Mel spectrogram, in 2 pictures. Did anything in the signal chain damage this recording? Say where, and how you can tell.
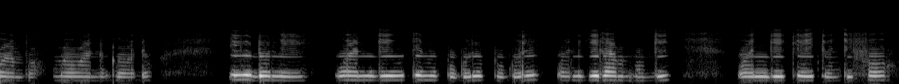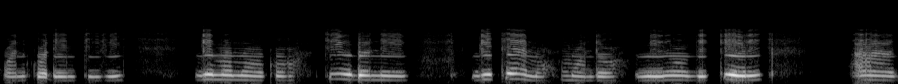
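Yes, at three stages. The codec is G.729, running at 8 kbit/s throughout. The line is confined to roughly 200 Hz to 3.5 kHz, and the speech carries the slightly rough, synthetic texture of a model-based coder that rebuilds each 10 ms frame from a vocal-tract filter, a pitch predictor and a few pulses. Plain band-limiting would sound dull but clean. The rough, synthetic resynthesis is what marks this as a low-rate speech codec.

Periodic clock jitter at the converter adds a steady rough, metallic edge to the speech that disappears in the pauses. A clock wobbling at around 1 kHz puts sidebands roughly that far above and below every component, and the brighter consonants and upper harmonics come out harsher than the low fundamentals. Broadband noise or hum would stay audible in silence. This roughness follows the signal and vanishes with it, which is what identifies it as jitter.

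VoIP packet loss concealed by the speech codec shows up on the network side at 2.48 s, 6.22 to 6.47 s, 8.84 to 8.88 s and 12.49 to 12.53 s. At each point the decoder fills the gap by extending its last pitch and filter with falling gain. The 6.22 s event is longest, with scattered losses over about 120 ms and a run of about 50 ms. The others are brief, one or two frames' worth. A digital dropout would leave a hard gap, whereas these spots are filled with a synthetic sustain and a weak, distorted recovery.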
